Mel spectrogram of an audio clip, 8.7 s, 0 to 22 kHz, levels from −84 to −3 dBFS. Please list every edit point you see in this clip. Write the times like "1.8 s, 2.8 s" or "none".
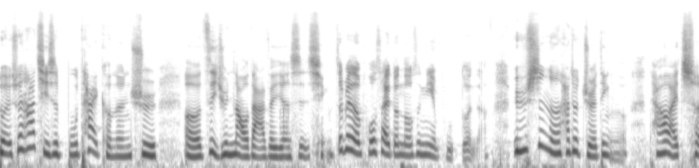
2.3 s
